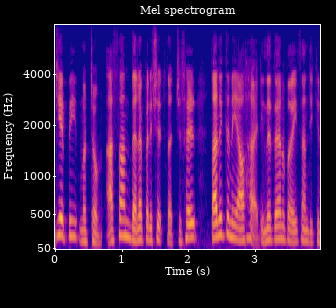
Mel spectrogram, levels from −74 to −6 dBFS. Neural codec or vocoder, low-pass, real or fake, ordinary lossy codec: codec, 16 kHz, 0.5 kbps, FunCodec, trained on LibriTTS, 25 frames a second; none; fake; none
